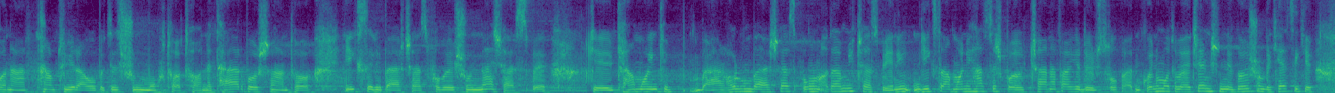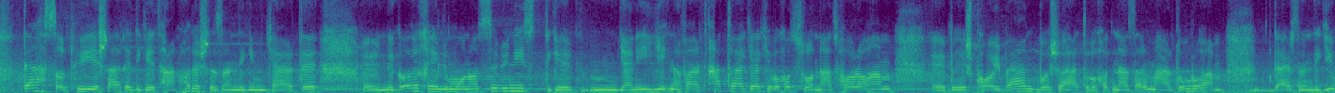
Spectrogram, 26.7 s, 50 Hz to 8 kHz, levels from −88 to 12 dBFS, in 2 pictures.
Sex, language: male, Persian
